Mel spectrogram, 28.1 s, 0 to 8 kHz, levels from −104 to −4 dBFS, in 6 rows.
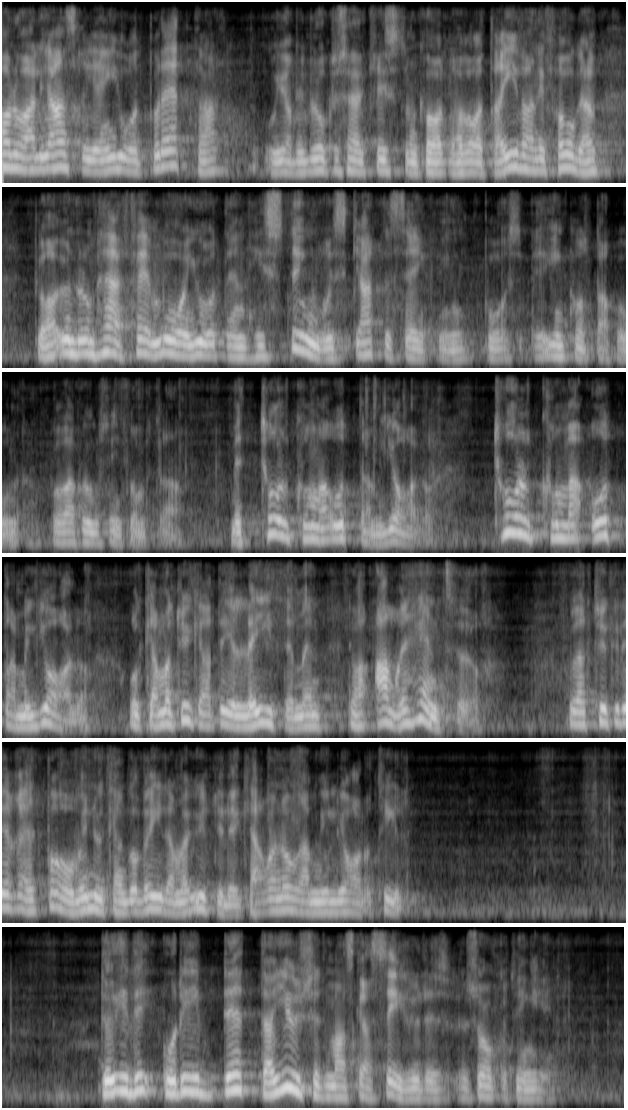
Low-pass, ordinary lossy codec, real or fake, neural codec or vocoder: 7.2 kHz; none; fake; codec, 24 kHz, 6 kbps, HILCodec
